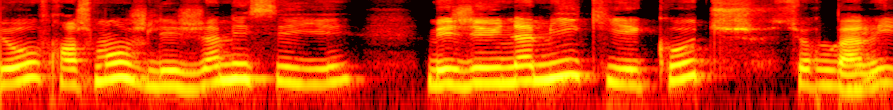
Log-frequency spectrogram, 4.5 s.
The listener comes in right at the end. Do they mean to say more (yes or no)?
no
